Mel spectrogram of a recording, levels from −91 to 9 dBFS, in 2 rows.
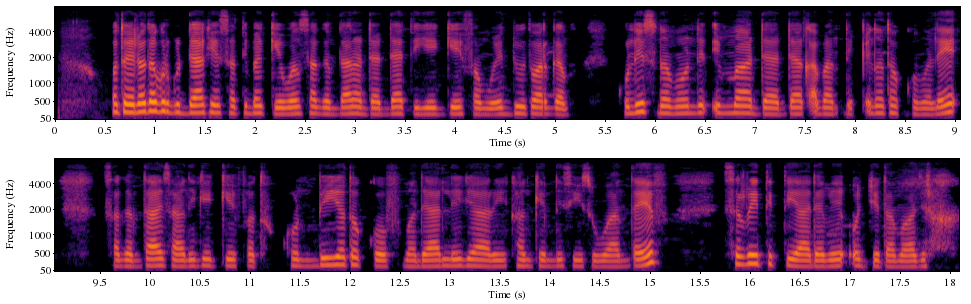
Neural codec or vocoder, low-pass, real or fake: none; 7.2 kHz; real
